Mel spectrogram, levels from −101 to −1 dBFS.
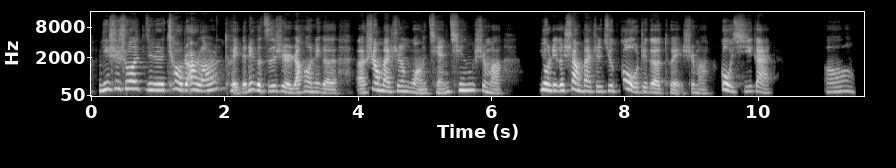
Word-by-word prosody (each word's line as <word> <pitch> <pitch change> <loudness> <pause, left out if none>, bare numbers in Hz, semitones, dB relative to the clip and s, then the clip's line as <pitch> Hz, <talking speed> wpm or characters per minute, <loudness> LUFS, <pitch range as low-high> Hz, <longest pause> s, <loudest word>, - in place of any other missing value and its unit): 您 285 +3 +3
是 325 +2 -2
说， 330 +1 +3
就 325 -4 -4
是 270 -1 +3
翘 275 +1 +1
着 260 - +4
二 280 -1 +6
郎 270 +8 -1
腿 260 +1 -1
的 260 - +1
那 280 +2 -1
个 260 -1 +4
姿 230 0 -4
势， 220 -6 +1
然 165 0 +3
后 215 -2 -2
那 190 -1 -5
个， 145 -3 -3 0.2
呃， 160 +2 -2
上 280 -3 +4
半 230 -3 +4
身 220 0 -4
往 145 -6 -3
前 155 +5 -5
倾 265 +4 0
是 245 -3 -5
吗？ 145 -7 -4 0.5
用 275 -3 +4
这 250 - +3
个 250 +1 +3
上 260 0 +4
半 230 -2 0
身 215 -1 -6
去 235 +3 -5
够 235 - +1
这 200 0 -7
个 180 -3 +3
腿， 160 - -6
是 170 - -8
吗？ 140 -3 -12
够 280 -4 +4
膝 215 +2 -7
盖， - - -1 0.7
哦。 200 +2 -10
230 Hz, 235 characters per minute, -22 LUFS, 195-270 Hz, 0.7 s, 二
